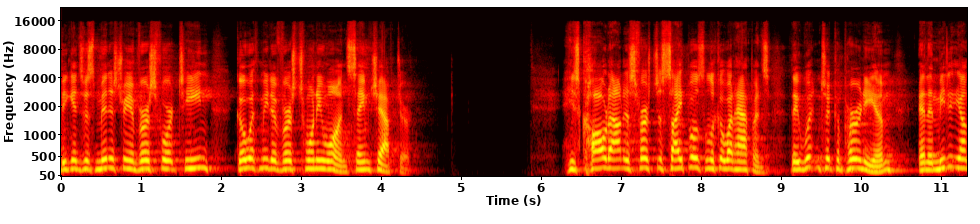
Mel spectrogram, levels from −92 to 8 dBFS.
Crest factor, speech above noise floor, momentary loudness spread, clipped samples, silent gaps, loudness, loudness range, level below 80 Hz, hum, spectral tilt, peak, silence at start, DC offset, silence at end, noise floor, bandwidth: 20 dB; 67 dB; 7 LU; under 0.1%; none; -20 LUFS; 4 LU; -64 dBFS; none; -4 dB/octave; -2 dBFS; 0 s; under 0.1%; 0 s; -88 dBFS; 16 kHz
